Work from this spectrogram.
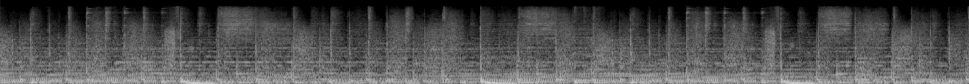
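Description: Nothing in the audio stood out as a technical problem on listening.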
